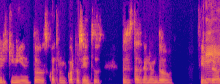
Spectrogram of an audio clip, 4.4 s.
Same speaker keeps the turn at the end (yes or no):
no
